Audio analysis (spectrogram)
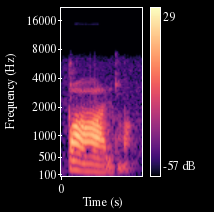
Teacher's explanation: а ділимо на склади пальма ставимо наголос пальма називаємо приголосні звуки п твердий ль м'який цей звук став м'яким тому що після букви стоїть буква м'який знак яка сама по собі звууку не позначає але пом'якшує попередній приголосний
